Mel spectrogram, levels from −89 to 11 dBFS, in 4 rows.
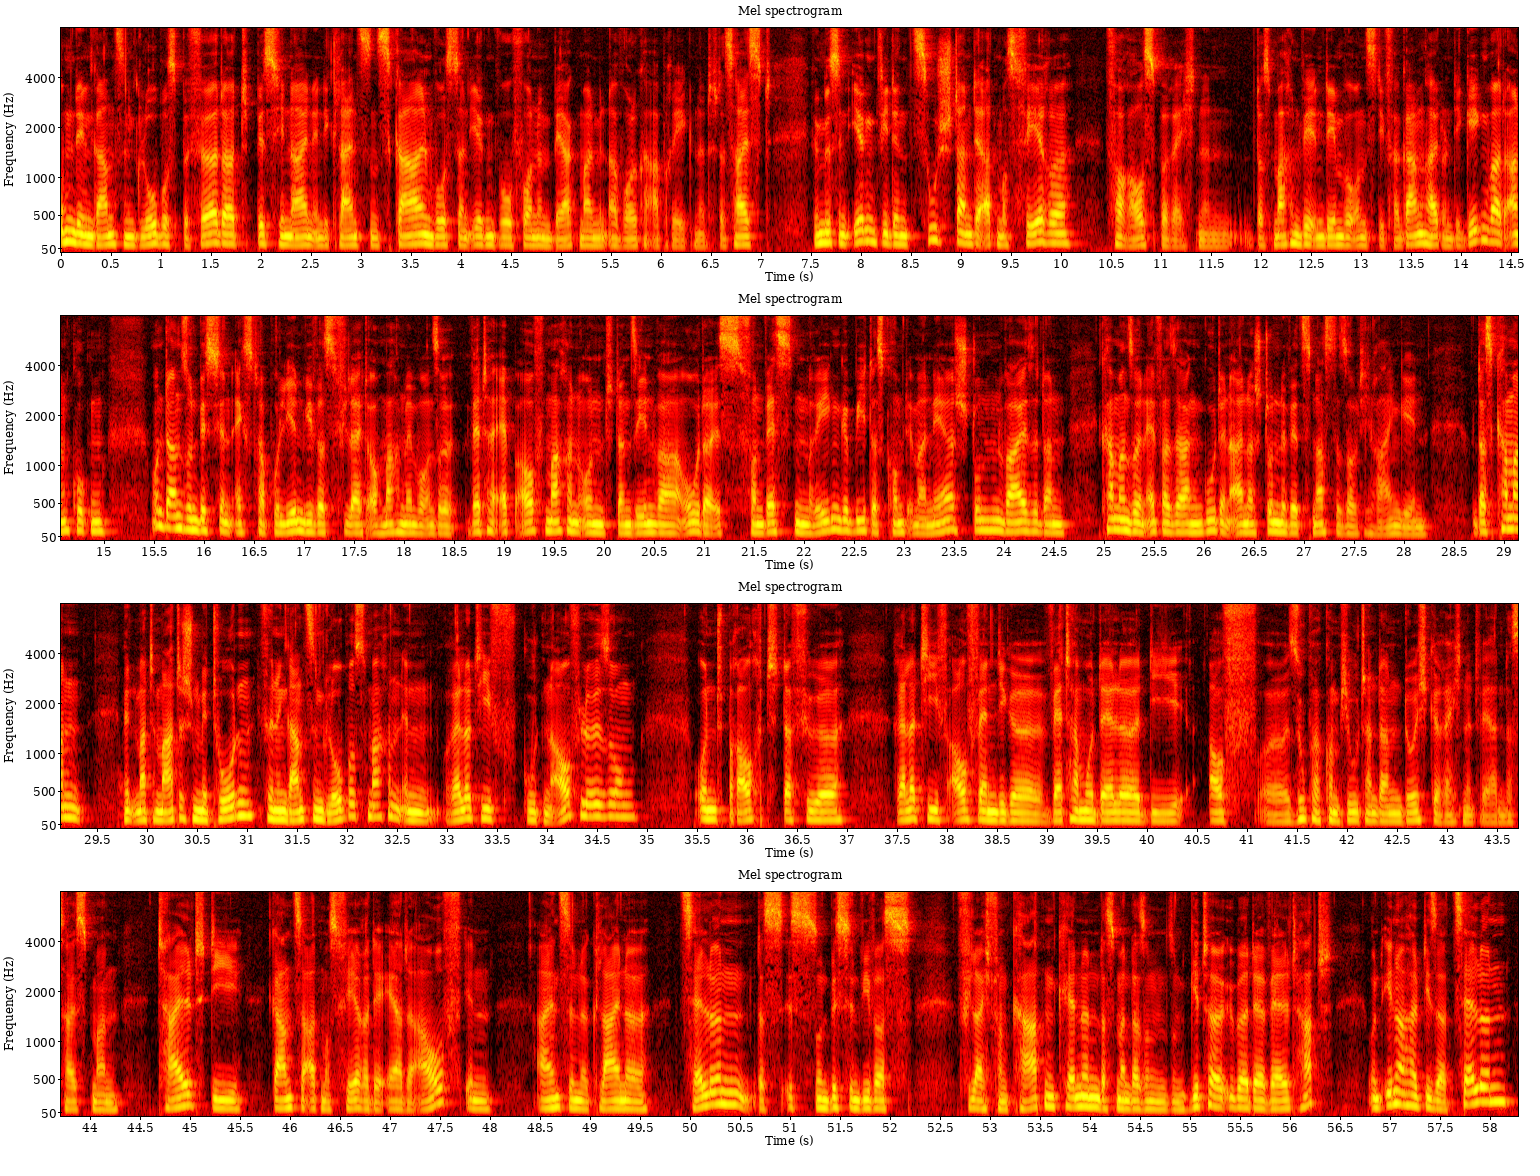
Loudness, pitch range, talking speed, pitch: -19 LUFS, 105-125 Hz, 170 wpm, 110 Hz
